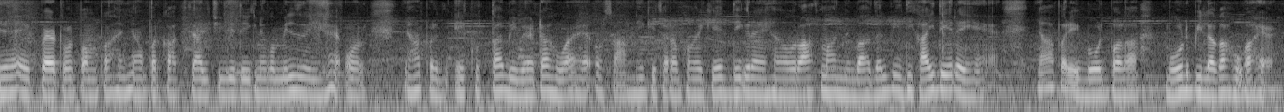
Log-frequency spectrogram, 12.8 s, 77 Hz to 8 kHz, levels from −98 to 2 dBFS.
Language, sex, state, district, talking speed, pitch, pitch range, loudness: Hindi, male, Uttar Pradesh, Muzaffarnagar, 245 wpm, 155 Hz, 150-165 Hz, -29 LUFS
